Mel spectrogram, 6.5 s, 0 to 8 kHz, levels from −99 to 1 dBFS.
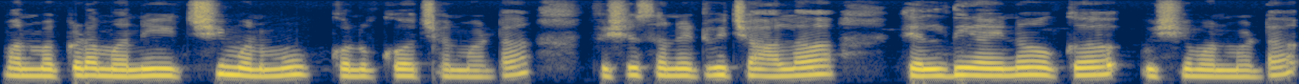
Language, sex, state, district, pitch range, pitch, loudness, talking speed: Telugu, female, Andhra Pradesh, Chittoor, 200-230 Hz, 210 Hz, -14 LUFS, 130 wpm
